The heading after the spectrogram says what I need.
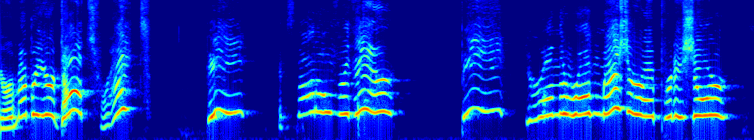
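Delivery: squeaked out high and loud. Retelling someone correcting a tuba player's mistakes: Mickey Mouse impression. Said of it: "you could hear him doing Mickey Mouse".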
